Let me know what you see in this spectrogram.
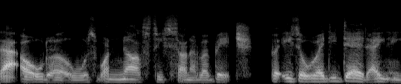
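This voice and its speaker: A raspy, put-on character voice at a moderate pace. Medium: read story. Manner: sly, colloquial, conspiratorial.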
